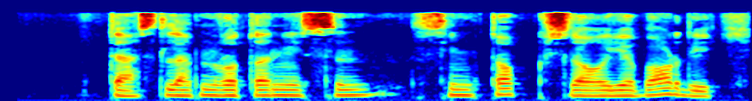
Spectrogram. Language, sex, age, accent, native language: Uzbek, male, 18-24, Toshkent shahri, Uzbek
